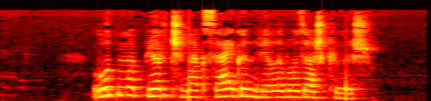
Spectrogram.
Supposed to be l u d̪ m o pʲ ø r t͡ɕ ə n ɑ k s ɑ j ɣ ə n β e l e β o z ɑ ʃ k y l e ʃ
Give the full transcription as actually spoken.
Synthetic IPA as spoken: l u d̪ m o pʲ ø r t͡ɕ ə n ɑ k s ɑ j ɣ ə n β e l e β o z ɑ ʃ k y l e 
